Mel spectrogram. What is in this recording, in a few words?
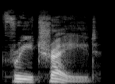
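"Free trade", British English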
